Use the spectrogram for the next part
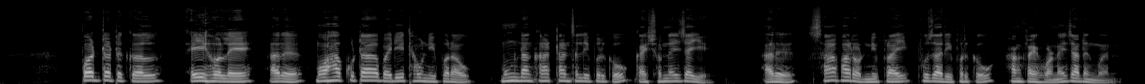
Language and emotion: Bodo, neutral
